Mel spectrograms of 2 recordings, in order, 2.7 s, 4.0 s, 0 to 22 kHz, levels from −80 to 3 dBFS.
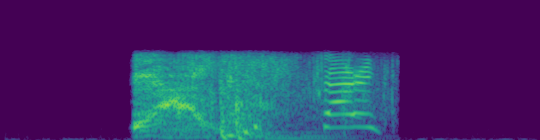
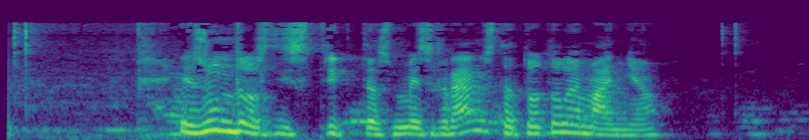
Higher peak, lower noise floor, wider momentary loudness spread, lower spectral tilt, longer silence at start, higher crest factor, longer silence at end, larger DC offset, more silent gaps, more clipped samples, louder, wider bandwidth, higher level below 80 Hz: about the same, -2 dBFS vs 0 dBFS; first, -70 dBFS vs -42 dBFS; second, 8 LU vs 18 LU; first, -7 dB/octave vs -4.5 dB/octave; first, 0.65 s vs 0.05 s; about the same, 18 dB vs 16 dB; first, 0.75 s vs 0.25 s; neither; neither; neither; about the same, -17 LUFS vs -15 LUFS; second, 5.2 kHz vs 11.5 kHz; first, -42 dBFS vs -52 dBFS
